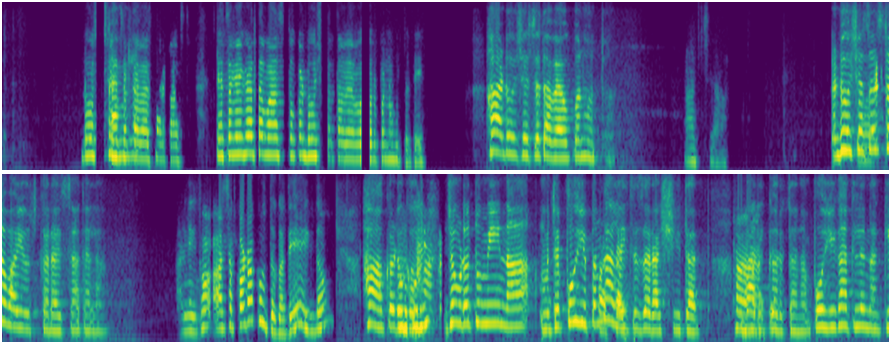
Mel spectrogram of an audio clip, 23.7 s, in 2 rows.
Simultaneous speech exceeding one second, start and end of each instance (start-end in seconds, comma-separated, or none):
none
